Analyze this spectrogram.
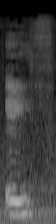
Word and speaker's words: A1TH: It's pronounced eighth.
